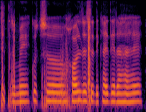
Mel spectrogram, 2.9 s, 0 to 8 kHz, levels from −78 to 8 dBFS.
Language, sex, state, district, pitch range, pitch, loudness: Hindi, female, Maharashtra, Dhule, 185-200 Hz, 190 Hz, -18 LUFS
